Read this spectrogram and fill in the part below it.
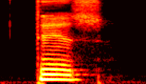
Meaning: also, too, as well, likewise
- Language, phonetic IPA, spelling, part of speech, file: Ukrainian, [tɛʒ], теж, adverb, Uk-теж.ogg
